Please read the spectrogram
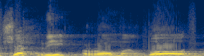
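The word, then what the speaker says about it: شهر رمضان: Nah, maka yang benar bacanya syahri Ramadan. Nah, kalau mau diwakafkan boleh syahri Ramadan.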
